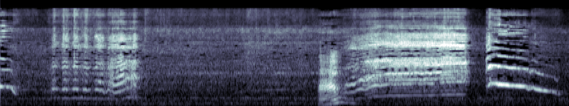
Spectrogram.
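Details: Parrot copying a turbo whistle: a few short descending squeaky notes, then a sharp upward sweep that spools into a sustained, slightly rising harmonic tone, ending with a falling slurred whistle.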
